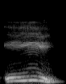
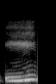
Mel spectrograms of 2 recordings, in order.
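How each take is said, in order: First: I held for two beats, one smooth sound; long vowel. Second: Said in the usual way. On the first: Shown as a demonstration. Teacher showing the Aymara long I to the class, held out. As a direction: stretch the I to double length. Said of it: "vamos a decir I". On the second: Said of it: "En vez de decir I".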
